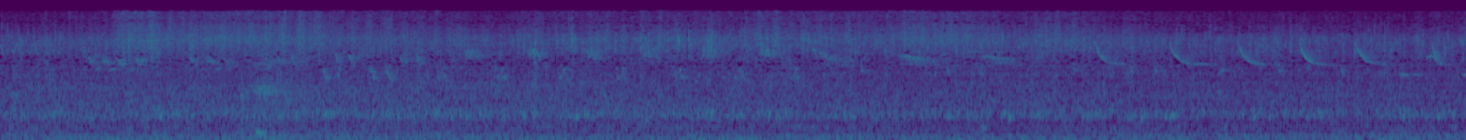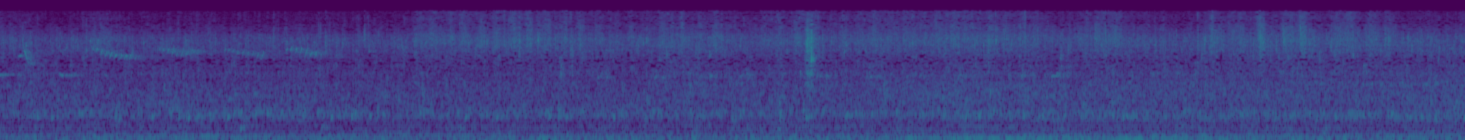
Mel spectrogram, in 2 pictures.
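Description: Steady trickle of water running over a small stone garden waterfall, with a bird chirping a run of short falling notes through the first half and a single sharp click about three-quarters of the way through.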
